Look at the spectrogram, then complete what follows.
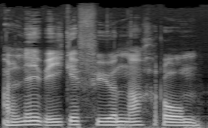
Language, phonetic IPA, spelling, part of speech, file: German, [ˈalə ˈveːɡə ˈfyːʁən naːx ʁoːm], alle Wege führen nach Rom, phrase, De-Alle Wege führen nach Rom.ogg
- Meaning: all roads lead to Rome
